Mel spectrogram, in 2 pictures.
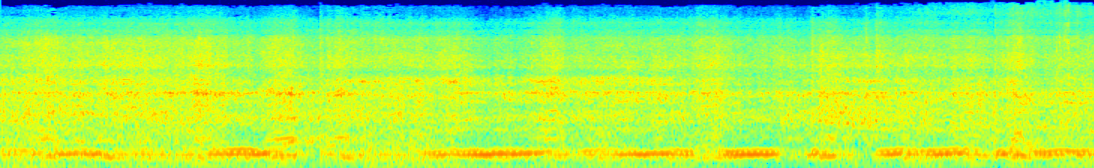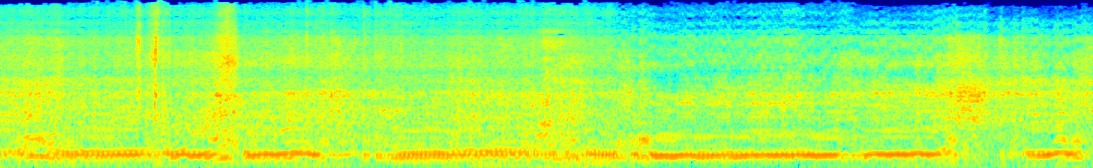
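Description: Wind buffets loudly past.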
